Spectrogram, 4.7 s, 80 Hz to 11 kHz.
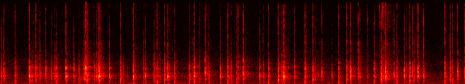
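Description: Long artificial nails rapidly tap and scratch a small, clear hard-plastic container held in both hands and partly filled with small beads. The result is a quick run of short, dry clicks and scrapes centered around 1.1 kHz, with bright edges and almost no low end.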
